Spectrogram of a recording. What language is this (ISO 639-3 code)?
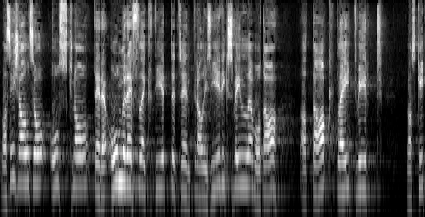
gsw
